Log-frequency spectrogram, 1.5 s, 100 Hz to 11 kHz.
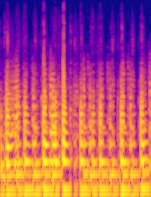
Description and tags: cln muted A# guitar
Clean unprocessed recording of muted strumming on power chord A#. On a les paul set to bridge pickup in drop D tuneing.
Recorded with Edirol DA2496 with Hi-z input.
160bpm, a, clean, drop-d, guitar, les-paul, loop, muted, power-chord, strumming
